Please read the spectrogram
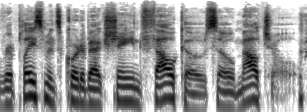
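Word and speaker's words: Malchow: It's pronounced like the know. Replacement's quarterback, Shane Falco, so Malcho. I guess I can't get over the way it looks. – Malcho. – Because it's M-A-L-C-H-O-W.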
